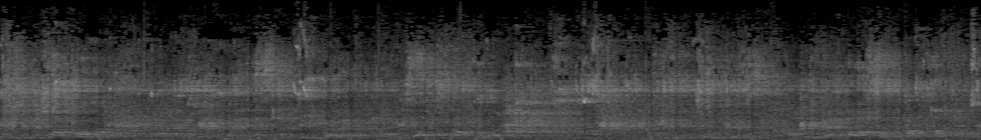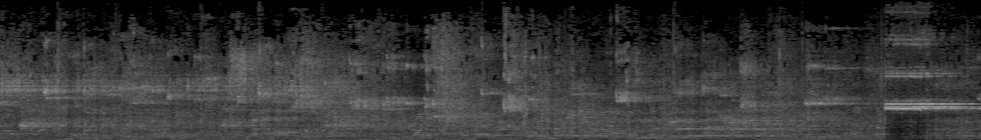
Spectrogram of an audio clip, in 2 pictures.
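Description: A crowd chatters loudly in an echoing indoor hall.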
